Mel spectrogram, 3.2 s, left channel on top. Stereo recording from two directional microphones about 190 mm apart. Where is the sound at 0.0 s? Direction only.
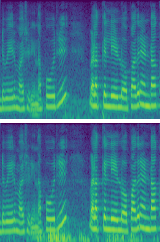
5° right (ahead or behind).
